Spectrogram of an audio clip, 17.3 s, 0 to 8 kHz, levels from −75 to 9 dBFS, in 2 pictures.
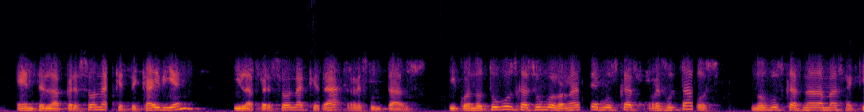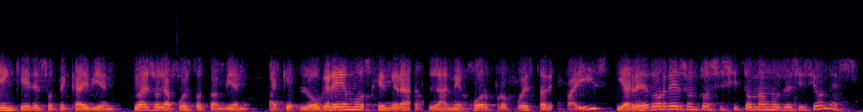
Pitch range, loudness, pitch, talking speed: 130-180 Hz, -18 LUFS, 155 Hz, 190 wpm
